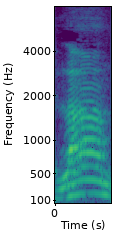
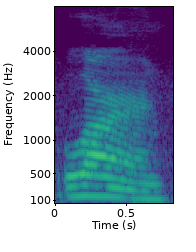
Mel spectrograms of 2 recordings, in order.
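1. Rの音はほぼ完全に消えます。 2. Rは舌を引っ込めて発音します。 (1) "イギリス英語になるとほとんどR って消える" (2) "巻くというか舌を引っ込める感じです"

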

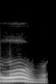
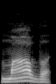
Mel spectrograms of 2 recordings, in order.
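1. স্বরধ্বনিটির উচ্চারণ লম্বা 'oo'-এর মতো। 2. স্বরধ্বনিটির উচ্চারণ ছোট 'uh'-এর মতো। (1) "এর উচ্চারণ হবে মুভ" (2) "কিন্তু না"

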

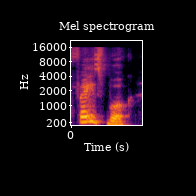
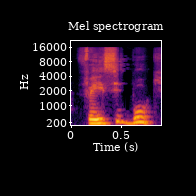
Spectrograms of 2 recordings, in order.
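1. Isso é dito com sotaque americano. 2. Isso é dito com sotaque brasileiro. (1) "No americano vai falar" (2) "aqui no Brasil, as pessoas vão falar"

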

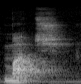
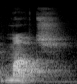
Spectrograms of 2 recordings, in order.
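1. 이 단어는 자음 소리로 끝납니다. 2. 이 단어는 자음 소리로 끝납니다.

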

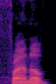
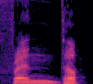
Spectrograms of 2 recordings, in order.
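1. d 소리는 빠지고, n이 of와 이어져요. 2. friend의 d 소리는 분명히 발음돼요. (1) "D를 죽이면서 N을 올렸죠" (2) "D 발음을 살렸고요"

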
